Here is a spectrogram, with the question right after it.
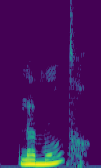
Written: montre

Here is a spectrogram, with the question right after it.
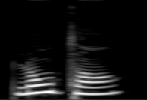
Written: longtemps

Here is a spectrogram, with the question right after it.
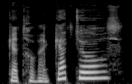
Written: quatre-vingt-quatorze

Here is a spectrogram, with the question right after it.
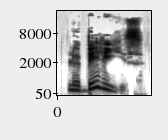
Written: Belize

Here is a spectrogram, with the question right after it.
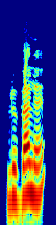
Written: balai

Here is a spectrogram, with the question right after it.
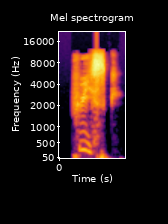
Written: puisque

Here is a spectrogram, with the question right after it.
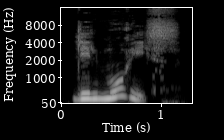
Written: Ile Maurice

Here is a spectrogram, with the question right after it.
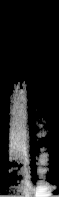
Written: soie

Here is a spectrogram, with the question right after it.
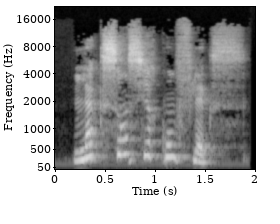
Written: circonflexe

